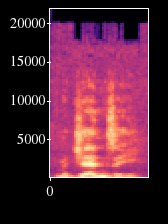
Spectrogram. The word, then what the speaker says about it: Mjenzi: so the name is McKenzie the M is silent in the gen Z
